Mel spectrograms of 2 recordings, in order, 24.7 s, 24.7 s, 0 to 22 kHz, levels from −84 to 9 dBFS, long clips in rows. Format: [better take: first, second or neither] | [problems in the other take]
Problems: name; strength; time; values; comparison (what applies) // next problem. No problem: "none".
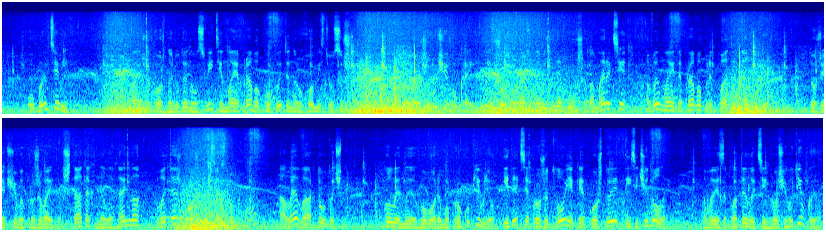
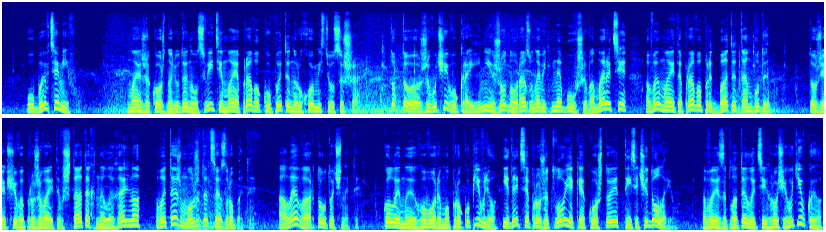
second | wind noise on the microphone; heavy; as loud as the speech; occasional gusts in the second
